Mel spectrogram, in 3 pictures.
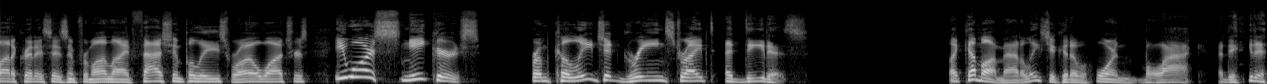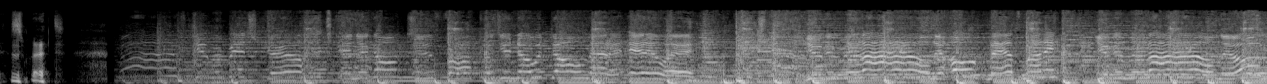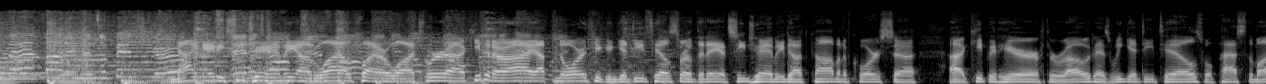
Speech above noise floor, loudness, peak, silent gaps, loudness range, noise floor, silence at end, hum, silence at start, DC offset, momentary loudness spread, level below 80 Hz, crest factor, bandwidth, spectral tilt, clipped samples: over 72 dB; -17 LUFS; 0 dBFS; none; 10 LU; under -90 dBFS; 0 s; none; 0 s; under 0.1%; 11 LU; -32 dBFS; 18 dB; 13 kHz; -4.5 dB/octave; under 0.1%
